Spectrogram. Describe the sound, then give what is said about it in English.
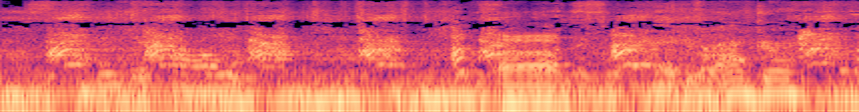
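A dog barks and yips repeatedly in quick bursts, loud, with voices and a steady background hum underneath. “I would have gone after the dog.”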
